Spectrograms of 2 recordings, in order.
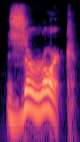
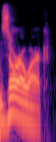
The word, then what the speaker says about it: Zoroark: in something like maybe put zurork in like a hidden area of the game i mean zoroark is the actual pronunciation of it put glygar somewhere you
